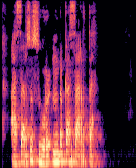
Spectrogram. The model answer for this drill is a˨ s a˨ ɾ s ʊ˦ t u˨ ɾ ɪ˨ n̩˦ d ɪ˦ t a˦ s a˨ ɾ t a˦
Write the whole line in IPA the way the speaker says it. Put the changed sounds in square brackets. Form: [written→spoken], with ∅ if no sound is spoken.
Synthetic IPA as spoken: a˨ s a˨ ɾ s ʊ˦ [t→s] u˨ ɾ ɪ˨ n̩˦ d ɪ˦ [t→k] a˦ s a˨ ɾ t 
